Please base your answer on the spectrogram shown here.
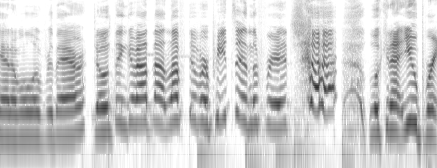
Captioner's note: giggles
